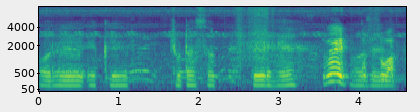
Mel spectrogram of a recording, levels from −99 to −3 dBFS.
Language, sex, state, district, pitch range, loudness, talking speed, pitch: Hindi, male, Jharkhand, Deoghar, 135-145 Hz, -22 LUFS, 90 wpm, 140 Hz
